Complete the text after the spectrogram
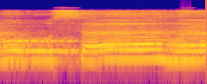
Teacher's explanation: سا کھڑا زبر اور ہا الف مدہ مد اصلی، 2 حرکات دونوں کو لمبا کریں گے وقفاً وصلاً.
